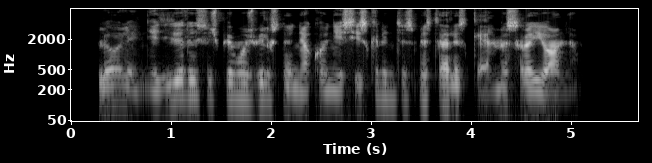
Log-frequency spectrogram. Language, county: Lithuanian, Kaunas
